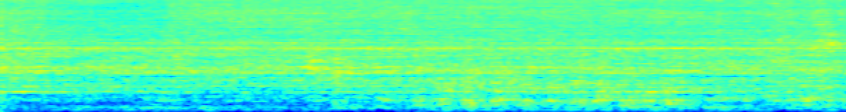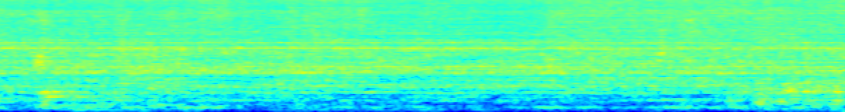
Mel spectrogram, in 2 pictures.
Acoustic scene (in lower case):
restroom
